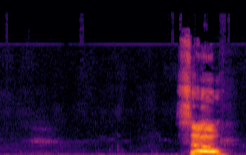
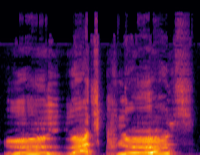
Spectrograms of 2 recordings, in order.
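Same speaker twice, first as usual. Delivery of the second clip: higher, loud wondering dopey voice; a slow-witted discovery; dim bartender; 7 semitones higher, 9 dB louder, much slower than usual. Retold or imitated. Bartender learning what clothes are, high and loud. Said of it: "the bartender was like".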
